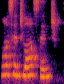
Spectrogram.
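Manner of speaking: put-on high, soft childlike begging.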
